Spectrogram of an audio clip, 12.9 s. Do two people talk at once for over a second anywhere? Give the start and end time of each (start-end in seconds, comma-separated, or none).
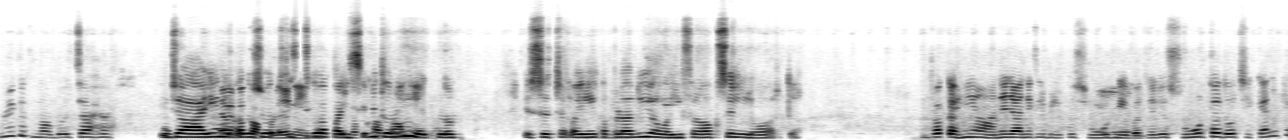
2.2-4.4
